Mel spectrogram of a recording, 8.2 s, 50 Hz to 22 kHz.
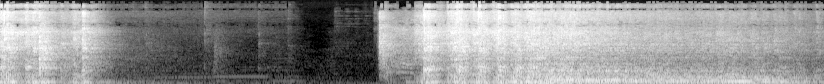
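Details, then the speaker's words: Holden VK Commodore Brock tribute, 5.0 V8, first start after sorting electrical faults: rough cranking, pause, then catches into a heavy uneven idle; owner thinks it flooded, started with pedal floored; hard starting after cranking. "I think what happened there was I think it flooded and didn't want to start so foot to the boards and bingo it lit up"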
